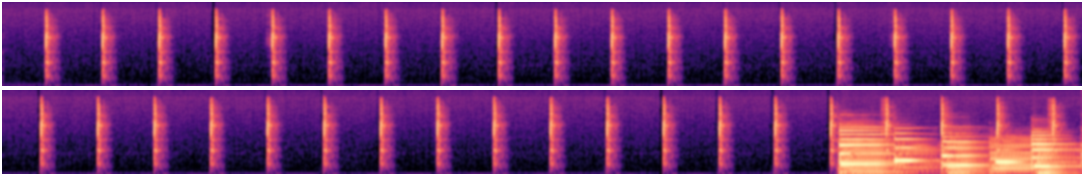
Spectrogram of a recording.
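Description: Metronome clicking steadily, about three and a half clicks a second. Near the end, loud digital piano notes and chords come in over the click.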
